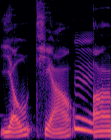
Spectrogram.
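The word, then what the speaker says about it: 油条: you tiao. 2 second tones, right?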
